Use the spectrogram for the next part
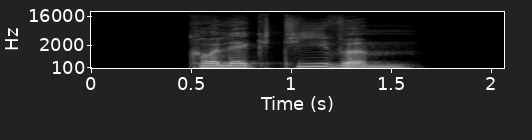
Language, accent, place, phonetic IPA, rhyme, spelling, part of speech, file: German, Germany, Berlin, [ˌkɔlɛkˈtiːvm̩], -iːvm̩, kollektivem, adjective, De-kollektivem.ogg
- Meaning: strong dative masculine/neuter singular of kollektiv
